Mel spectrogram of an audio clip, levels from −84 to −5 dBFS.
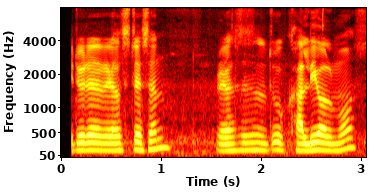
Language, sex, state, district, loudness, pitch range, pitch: Assamese, male, Assam, Kamrup Metropolitan, -18 LUFS, 140-155 Hz, 145 Hz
